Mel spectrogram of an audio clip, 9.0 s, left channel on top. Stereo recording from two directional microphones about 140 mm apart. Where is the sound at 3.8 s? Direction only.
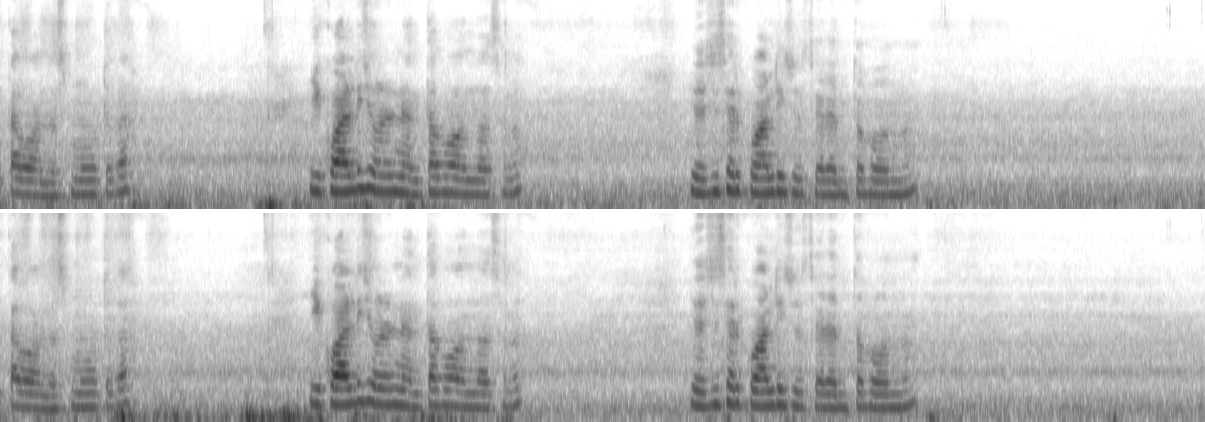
10° right (ahead or behind).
